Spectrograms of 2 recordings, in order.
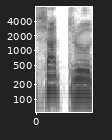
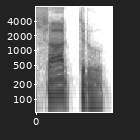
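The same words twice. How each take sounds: First: The 'a' vowel is short. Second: The 'a' vowel is held longer. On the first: "en vez de decir Satru" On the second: "Solamente prolongó un poquito la A, la hizo más larga"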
